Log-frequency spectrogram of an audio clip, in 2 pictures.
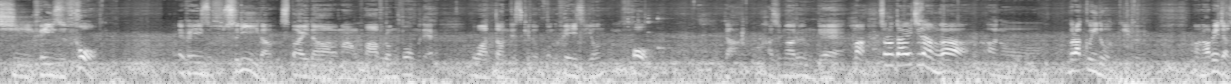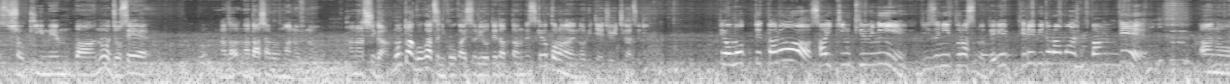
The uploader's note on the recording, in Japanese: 福岡都市高速を走りながら。福岡都市高速を一周回りながら。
